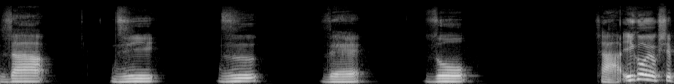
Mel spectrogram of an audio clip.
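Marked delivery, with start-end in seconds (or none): 0.1-4.8 자, 지, 즈, 제, 조 with buzzing Japanese z; each syllable separate, starting on a voiced z; voiced z row. Shown as a demonstration. Teacher models the row for learners, voiced z sound in 자, 지, 즈, 제, 조. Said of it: "한 번 더요".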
